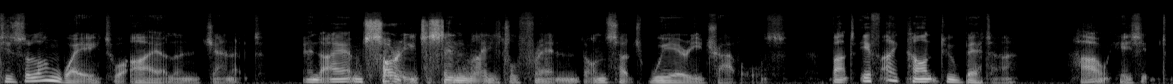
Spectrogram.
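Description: From 3.51 to 6.77 s the speech suffers a call bitrate drop. The Opus encoder's rate falls from 32 kbps to 8 kbps and bottoms out for 1.45 s, so coding turns coarse and rough. Unlike packet loss, nothing cuts out; the texture degrades steadily, then recovers.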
